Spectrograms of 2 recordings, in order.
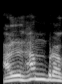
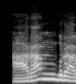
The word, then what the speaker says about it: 알함브라: 브라 궁전 이라 그러죠 알함브라 공작 알람브라 보는건 영어 시기 그냥 아람 브라 브라 옥수수 스페이시 h 가 묵음 이거든요 그러니까 아란 부라 나왔으니 맞겠죠 그래서 이아람 브라운 저는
